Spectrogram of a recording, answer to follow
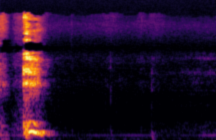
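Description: A woman clears her throat once, briefly, about a quarter second in.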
